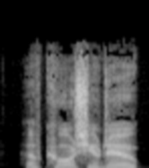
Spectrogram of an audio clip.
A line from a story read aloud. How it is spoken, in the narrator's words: Kel sighed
